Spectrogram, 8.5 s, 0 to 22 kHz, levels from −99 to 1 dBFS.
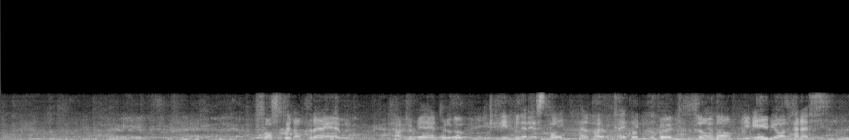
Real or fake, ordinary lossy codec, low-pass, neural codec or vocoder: fake; none; 7.2 kHz; codec, 24 kHz, 1.5 kbps, HILCodec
